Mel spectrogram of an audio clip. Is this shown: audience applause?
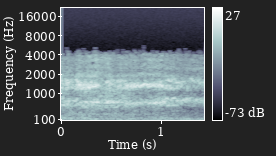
no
